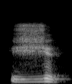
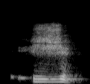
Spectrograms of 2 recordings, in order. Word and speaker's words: je: Porque es que, como les comentaba, el pronombre je, por ejemplo, se pronuncia con esta E, con una E cerrada, porque es je, así, je.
